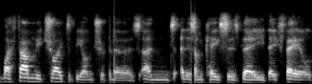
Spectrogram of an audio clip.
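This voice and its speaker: At a fairly quick pace, a man speaks at medium pitch with a dark, mellow tone and a dry, close sound with no echo. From England. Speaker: adventurer and business consultant. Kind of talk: interview. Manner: repeats words often, halting starts.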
